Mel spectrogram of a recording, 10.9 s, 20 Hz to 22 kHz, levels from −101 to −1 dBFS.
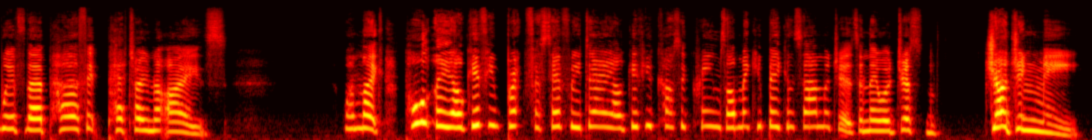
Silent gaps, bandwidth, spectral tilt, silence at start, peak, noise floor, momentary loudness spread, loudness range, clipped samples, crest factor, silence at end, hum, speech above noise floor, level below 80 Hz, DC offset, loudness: none; 17 kHz; -3 dB/octave; 0 s; -10 dBFS; -83 dBFS; 15 LU; 6 LU; under 0.1%; 24 dB; 0.15 s; none; 52 dB; -78 dBFS; under 0.1%; -31 LUFS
